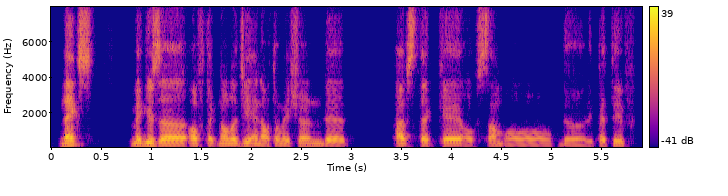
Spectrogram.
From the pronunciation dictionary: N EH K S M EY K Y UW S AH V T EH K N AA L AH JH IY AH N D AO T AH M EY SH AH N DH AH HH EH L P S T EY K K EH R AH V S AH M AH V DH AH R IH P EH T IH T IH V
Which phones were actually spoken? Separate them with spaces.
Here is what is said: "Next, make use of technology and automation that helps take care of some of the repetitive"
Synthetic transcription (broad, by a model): N EH K S M EY K Y UW S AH F T EH K N AA L AH JH IY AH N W T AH M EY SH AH N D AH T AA P S T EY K K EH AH F S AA M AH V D AH R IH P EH T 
